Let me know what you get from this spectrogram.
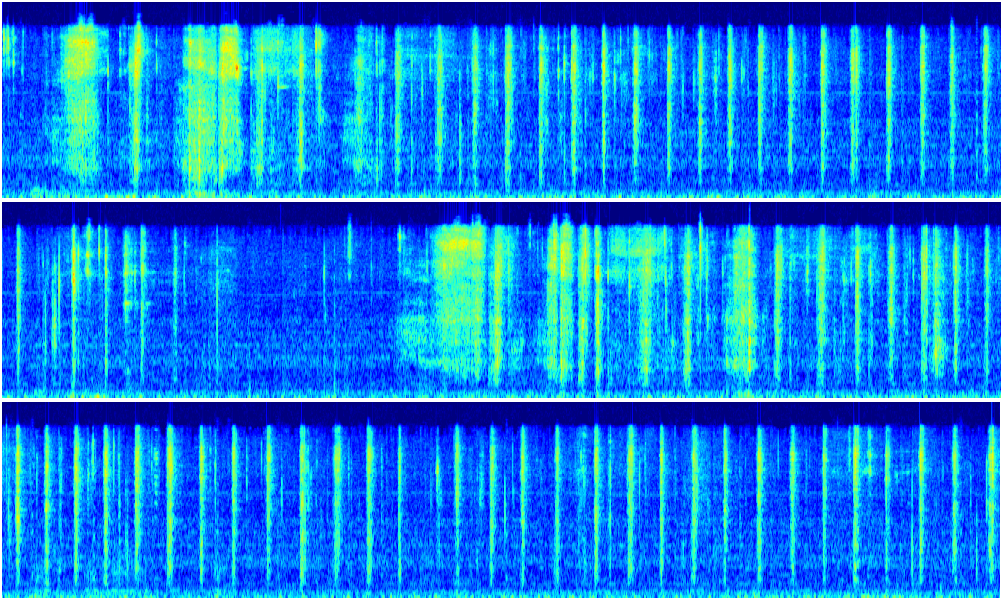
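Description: Close-up chewing of crisp sea grapes (Caulerpa seaweed), a rapid run of small popping clicks as the beads burst between the teeth. The sound is louder and busier when a fresh mouthful goes in, about a second in and again about halfway through.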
